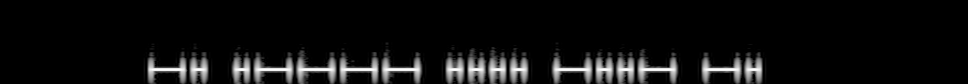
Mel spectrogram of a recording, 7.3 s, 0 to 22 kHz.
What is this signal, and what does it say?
Morse code, heard as a keyed tone, about 15 wpm, 700 Hz. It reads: N1HXN
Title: USA Call Signs - 5 Characters - Repeated 3x - 15wpm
